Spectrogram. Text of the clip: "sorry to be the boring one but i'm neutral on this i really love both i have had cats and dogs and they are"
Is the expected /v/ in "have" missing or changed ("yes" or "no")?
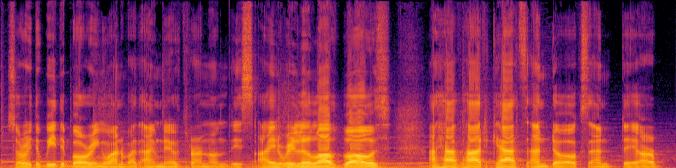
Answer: no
